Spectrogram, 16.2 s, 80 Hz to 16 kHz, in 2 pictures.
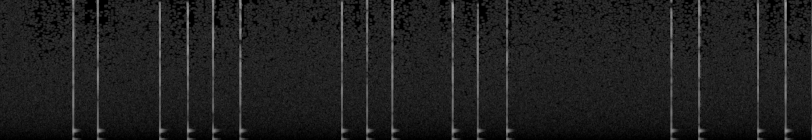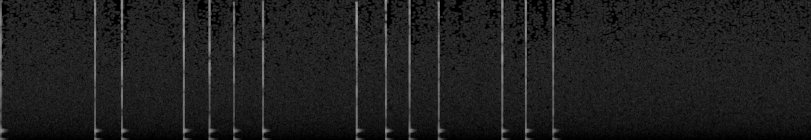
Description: Tap code, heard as knocks on wood, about 4 knocks a second. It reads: IN HIS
